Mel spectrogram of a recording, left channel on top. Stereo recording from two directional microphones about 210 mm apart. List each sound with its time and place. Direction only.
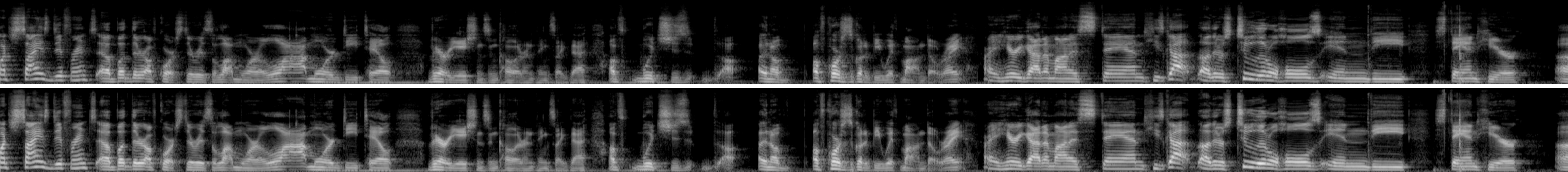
0.0 s speech: 40° right (ahead or behind)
